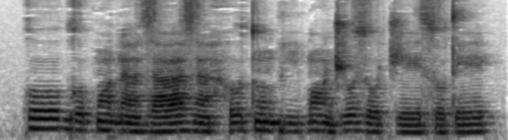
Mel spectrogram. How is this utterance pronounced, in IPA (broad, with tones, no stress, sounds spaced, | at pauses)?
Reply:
k oː˦ ɡ o˨ p ɔ̃˦˨ ɗ ã˨ z aː˨˦ z ã˨ h o˧ t ũ˧ b iː˨ ɓ ɔ̃˦˨ d͡ʒ o˦ z o˨ t͡ʃ eː˨ s o˨ t e˧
